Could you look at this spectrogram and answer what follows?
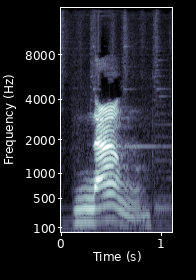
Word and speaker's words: ng: Nang. Can you say that for me? NG is pronounced as nang. Nang.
